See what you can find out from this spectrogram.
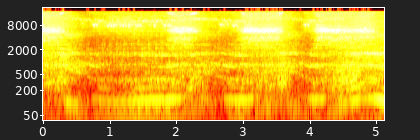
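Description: Engine idling and revving with a harsh, high chirp and scrape that rises and falls with each blip; source unclear.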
